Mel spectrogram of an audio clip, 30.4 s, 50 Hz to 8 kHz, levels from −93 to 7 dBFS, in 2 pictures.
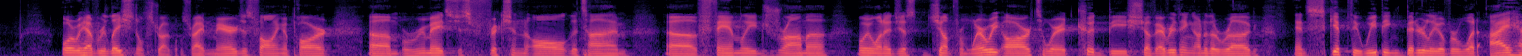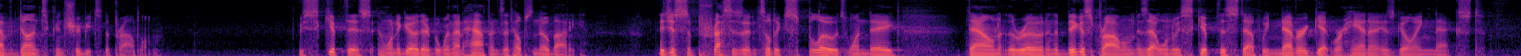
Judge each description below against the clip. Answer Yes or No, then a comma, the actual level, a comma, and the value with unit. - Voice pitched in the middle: No, low, 105 Hz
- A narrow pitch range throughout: Yes, narrow, 2.3 semitones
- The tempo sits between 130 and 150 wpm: No, average, 195 wpm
